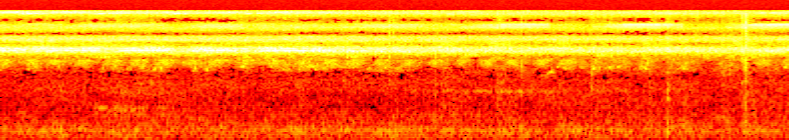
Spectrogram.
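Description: Footsteps crunch softly on dry soil and leaves.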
